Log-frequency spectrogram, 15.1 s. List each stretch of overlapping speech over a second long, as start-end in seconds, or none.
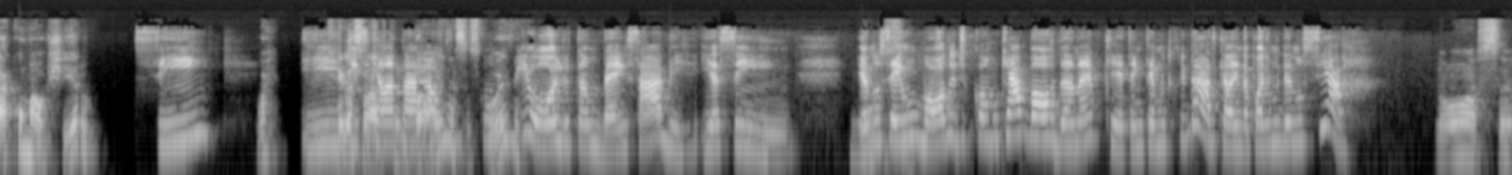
3.4-5.2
